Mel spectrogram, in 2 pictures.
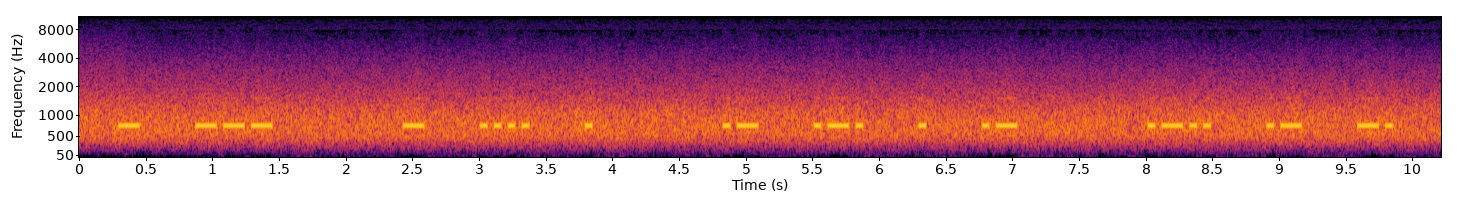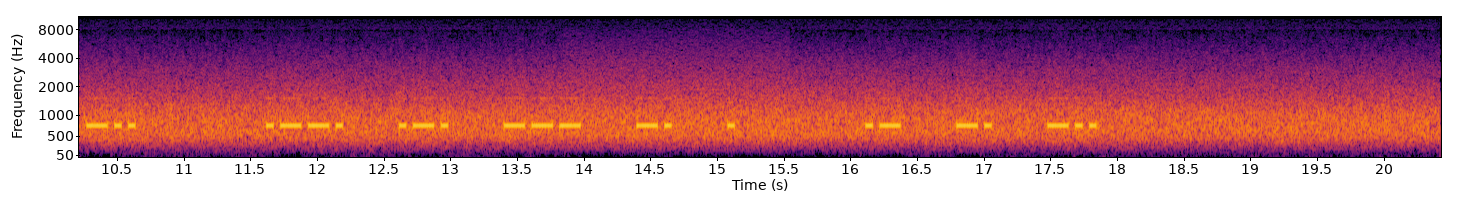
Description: Morse code, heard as a keyed tone, machine-sent, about 23 wpm, spaced as for 14 wpm, 750 Hz, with radio static and a narrow filter. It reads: TO THE AREA LAND PRONE AND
